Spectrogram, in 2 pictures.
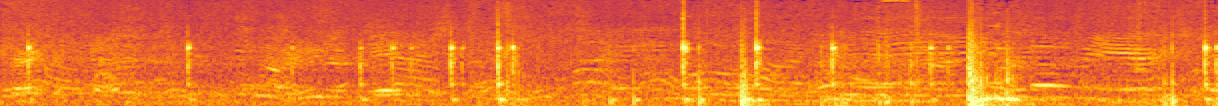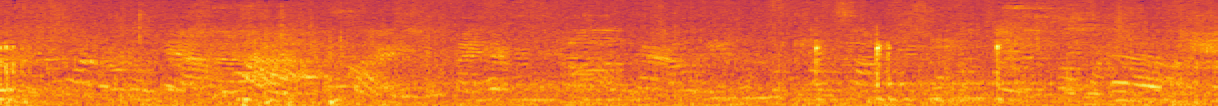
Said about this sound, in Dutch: Ja, oh ja, oh sorry, ja, ja, we lopen hier nog steeds met kabeltjes te sjouwen.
